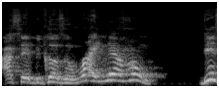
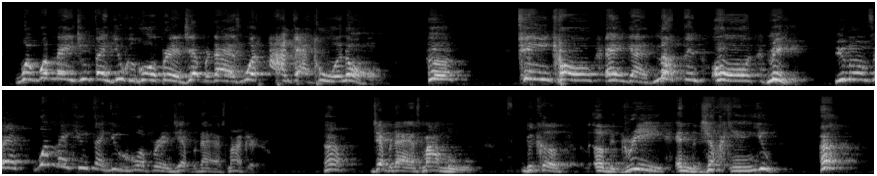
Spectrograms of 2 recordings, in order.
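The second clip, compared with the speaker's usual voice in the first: mock big, theatrical, energetic confrontational delivery. Retelling how he confronted a man over his girl, putting on a theatrical confrontation. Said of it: "I'm being as theatric as possible".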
